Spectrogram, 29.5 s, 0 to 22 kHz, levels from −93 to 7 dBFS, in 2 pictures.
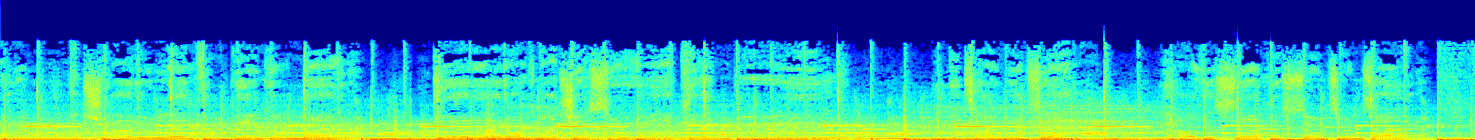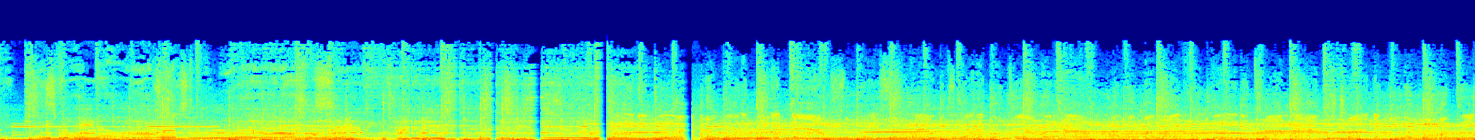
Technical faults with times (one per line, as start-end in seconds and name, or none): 18.29-20.17 repeated stalls (stutter)
20.71-20.84 call audio freeze
21.56-21.76 call audio freeze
